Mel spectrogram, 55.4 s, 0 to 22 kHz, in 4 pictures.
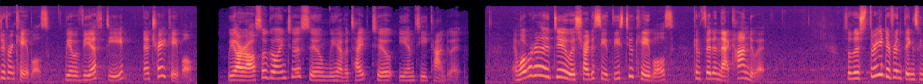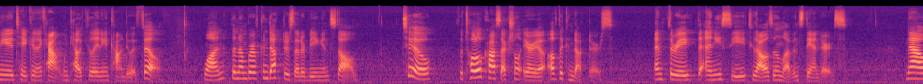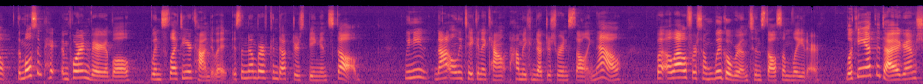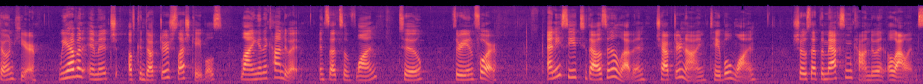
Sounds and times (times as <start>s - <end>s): Speech: 0.0s - 7.0s, 7.7s - 11.5s, 12.7s - 16.3s, 16.9s - 19.2s, 19.9s - 23.1s, 23.7s - 26.6s, 27.4s - 33.1s, 33.8s - 49.0s, 49.7s - 55.3s.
